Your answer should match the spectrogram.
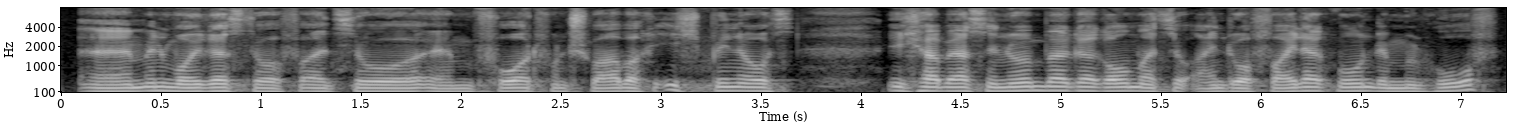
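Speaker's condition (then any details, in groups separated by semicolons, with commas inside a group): Cleft palate; cleft palate present since childhood, speech impediment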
